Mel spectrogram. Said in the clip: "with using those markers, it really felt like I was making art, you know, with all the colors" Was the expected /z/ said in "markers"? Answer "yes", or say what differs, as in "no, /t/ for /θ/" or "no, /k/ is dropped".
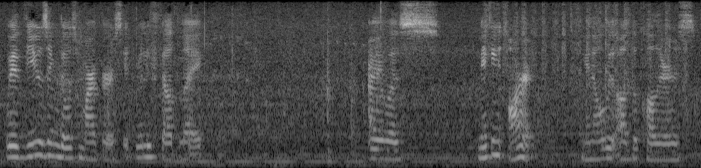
no, /s/ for /z/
